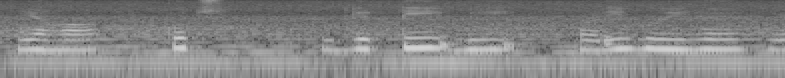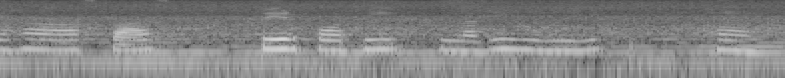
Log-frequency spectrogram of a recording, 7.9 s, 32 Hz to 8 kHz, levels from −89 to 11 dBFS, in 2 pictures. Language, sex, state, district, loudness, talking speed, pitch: Hindi, female, Karnataka, Dakshina Kannada, -18 LUFS, 105 wpm, 220 Hz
